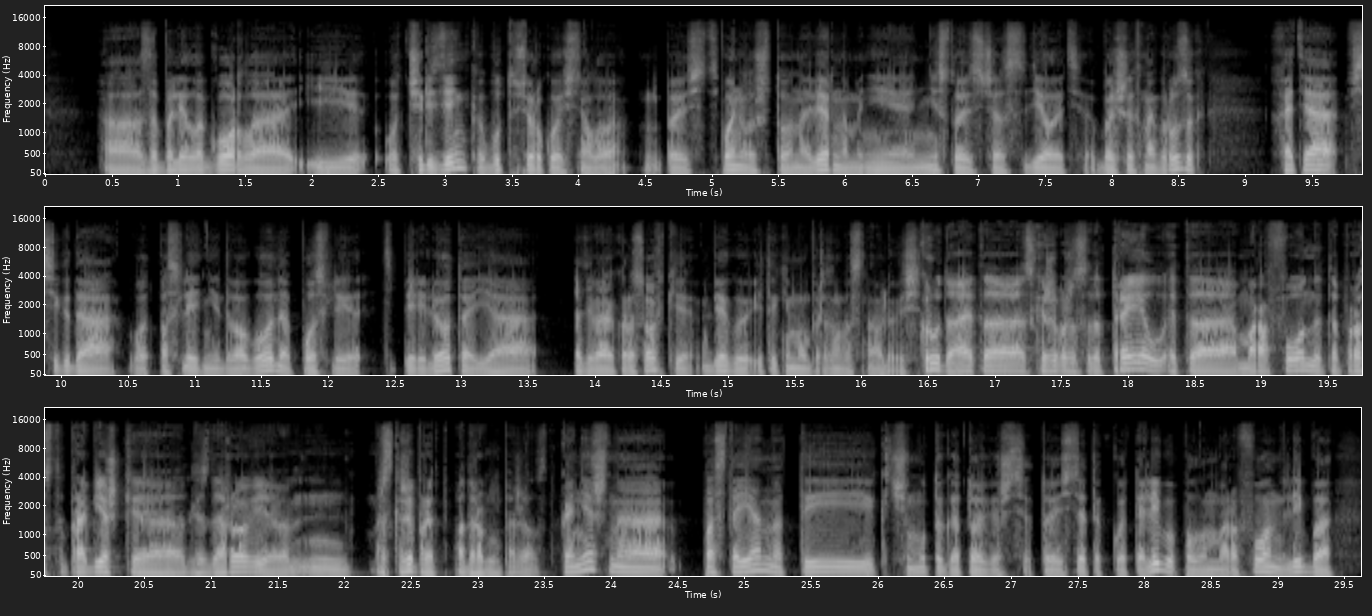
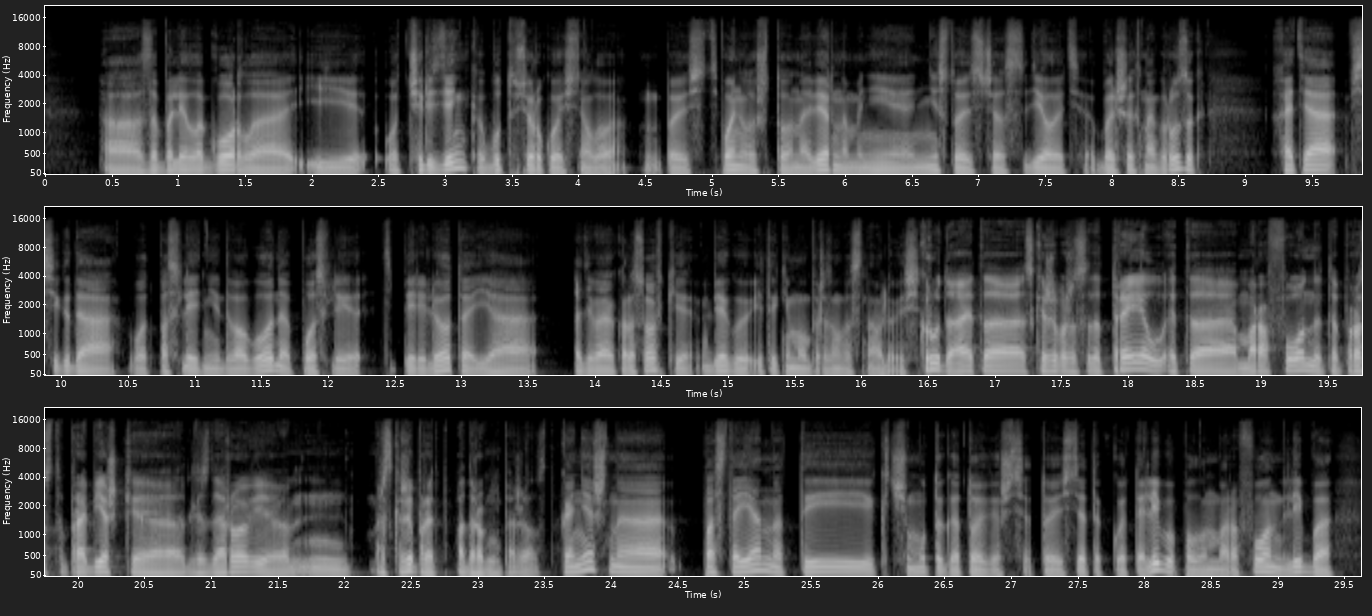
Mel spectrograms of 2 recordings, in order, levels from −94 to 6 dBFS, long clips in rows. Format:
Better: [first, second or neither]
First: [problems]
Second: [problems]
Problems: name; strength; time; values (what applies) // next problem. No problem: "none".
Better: second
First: garbled, watery; slightly; nothing above 14.5 kHz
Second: none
